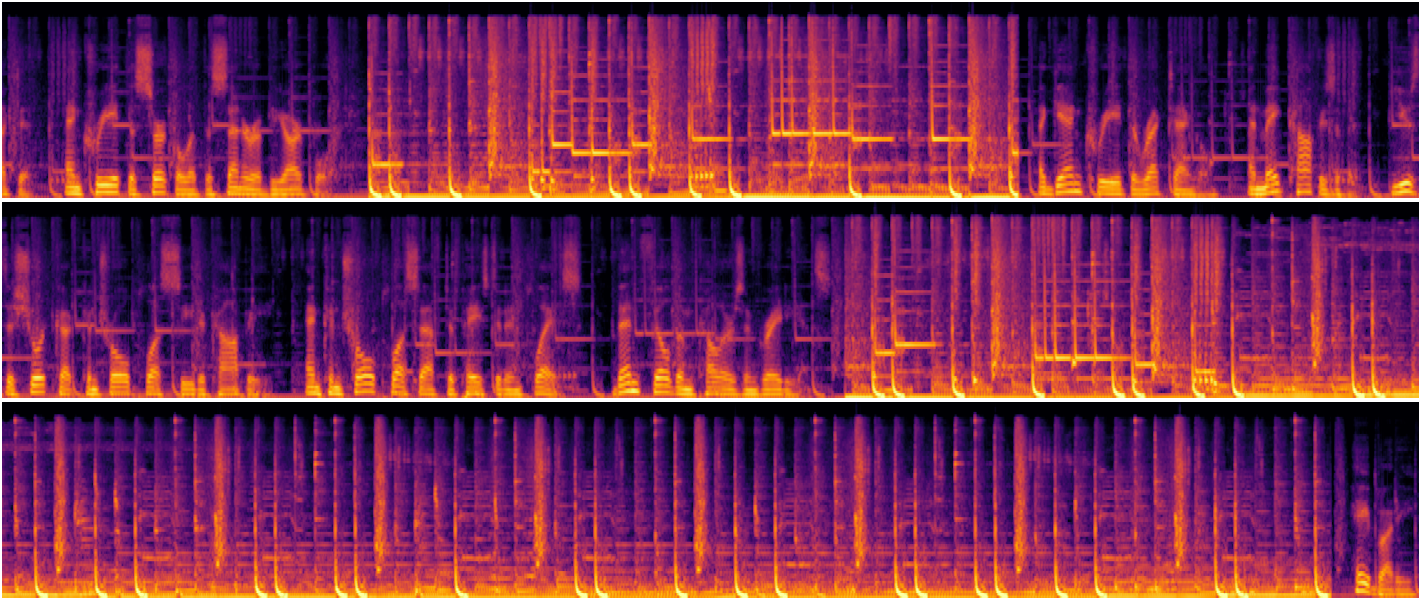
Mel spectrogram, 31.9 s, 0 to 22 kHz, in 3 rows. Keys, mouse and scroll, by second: 1.8 alt+scroll up 1, 2.0 space, 2.1 click, 2.3 space, 3.2-7.2 drag, 7.8-8.1 alt+scroll up 2, 10.0 click, 11.3 ctrl+c, 11.5 ctrl+f, 12.4-14.2 drag, 14.6 click, 15.1 ctrl+f, 15.8-16.7 drag, 31.2 click.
